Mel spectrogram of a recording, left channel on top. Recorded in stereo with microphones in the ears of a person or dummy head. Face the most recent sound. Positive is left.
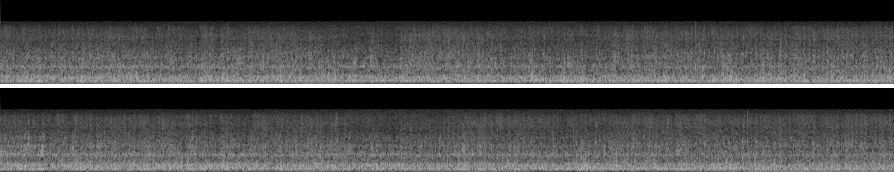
No sound to turn to.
